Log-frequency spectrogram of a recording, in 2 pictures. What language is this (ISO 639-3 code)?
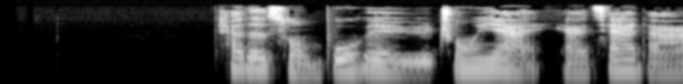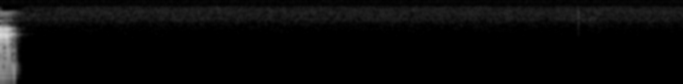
zho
